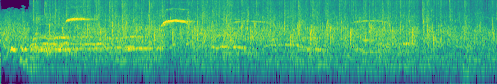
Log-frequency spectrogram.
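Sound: applause sound effect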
